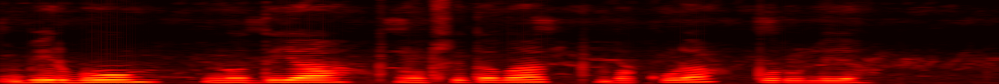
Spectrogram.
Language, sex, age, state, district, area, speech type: Santali, female, 18-30, West Bengal, Birbhum, rural, spontaneous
